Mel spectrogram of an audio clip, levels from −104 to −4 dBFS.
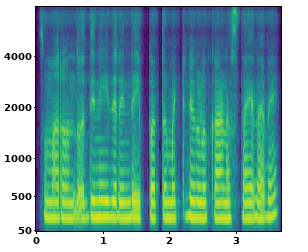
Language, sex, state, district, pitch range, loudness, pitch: Kannada, female, Karnataka, Bangalore, 205-220 Hz, -15 LUFS, 210 Hz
